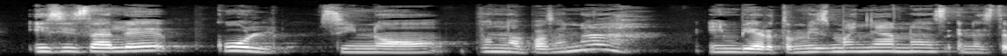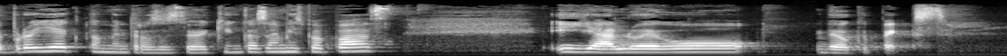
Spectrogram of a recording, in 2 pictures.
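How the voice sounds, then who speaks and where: At a fairly slow pace, a woman speaks with a dark, mellow tone, a fairly high pitch and ordinary pitch variation. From Mexico, Monterrey. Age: 20s. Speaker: podcast host and new mother. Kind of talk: casual personal monologue.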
